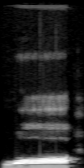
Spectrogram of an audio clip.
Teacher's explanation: الف کی وجہ سے آپ آواز کو لمبا کریں گے، واو زبر الف وا، اور واو جو ہے وہ ہونٹ گول شکل میں آئیں گے تو تبھی واو درست تلفظ میں ادا ہو پائے گا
